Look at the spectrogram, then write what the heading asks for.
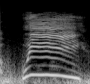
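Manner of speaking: high mock squeal; playful whee. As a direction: squeal it like a kid on a ride. Mock jump off bridge.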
